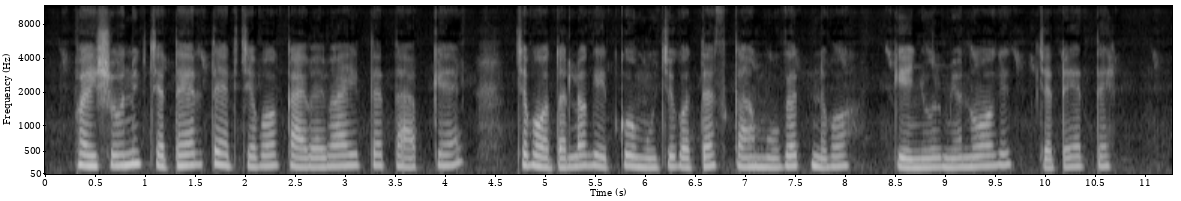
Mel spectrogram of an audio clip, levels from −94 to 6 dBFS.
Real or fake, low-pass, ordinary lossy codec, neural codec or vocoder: fake; none; none; codec, 24 kHz, 6 kbps, HILCodec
